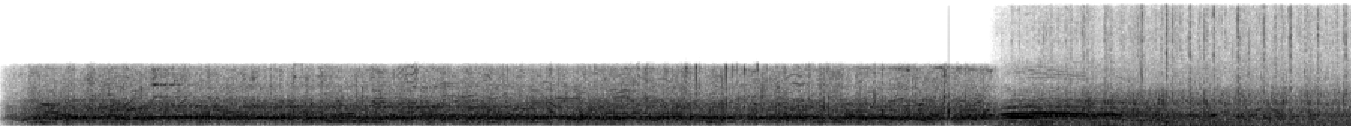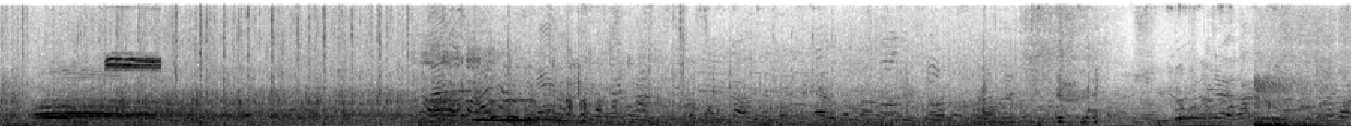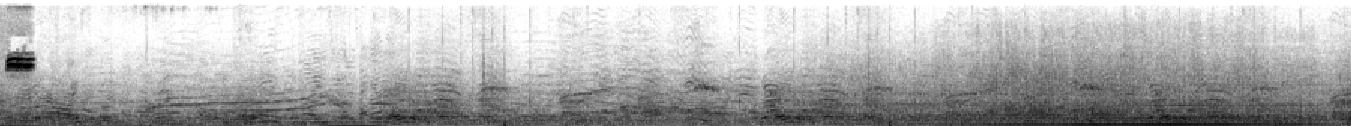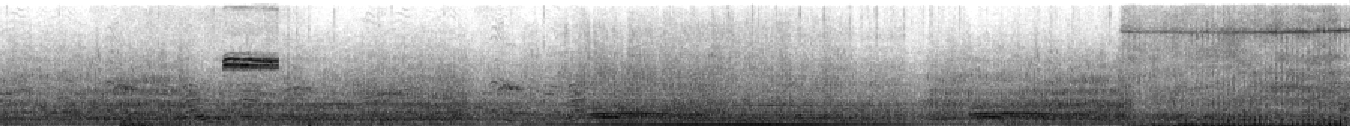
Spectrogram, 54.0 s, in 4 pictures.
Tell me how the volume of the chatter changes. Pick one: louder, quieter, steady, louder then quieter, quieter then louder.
quieter.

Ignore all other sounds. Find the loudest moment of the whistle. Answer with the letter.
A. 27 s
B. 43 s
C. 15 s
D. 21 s
A.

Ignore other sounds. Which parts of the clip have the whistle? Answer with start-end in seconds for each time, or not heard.
13.5-15.2, 26.1-27.4, 41.7-43.4.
